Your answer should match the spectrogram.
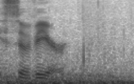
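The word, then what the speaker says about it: Sevier: called severe lake and it's spelled like severe but I believe people say severe this lake is large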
